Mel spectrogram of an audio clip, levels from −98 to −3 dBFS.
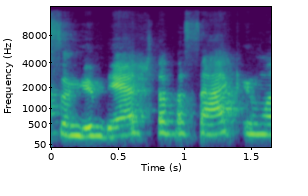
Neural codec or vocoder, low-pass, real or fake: vocoder, 44.1 kHz, 128 mel bands, Pupu-Vocoder; 14.4 kHz; fake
